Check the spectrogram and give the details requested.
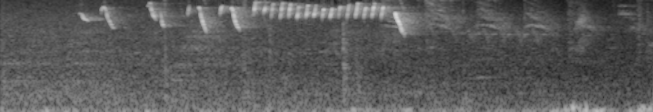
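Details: European goldfinch song: very high, thin twittering notes in quick succession, then a rapid run of clipped, evenly spaced chips. It ends with a single sharp note, and a faint low rumble sits underneath.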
